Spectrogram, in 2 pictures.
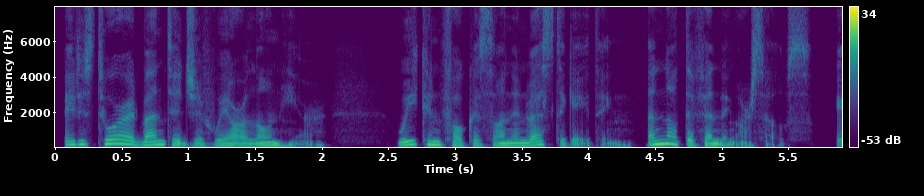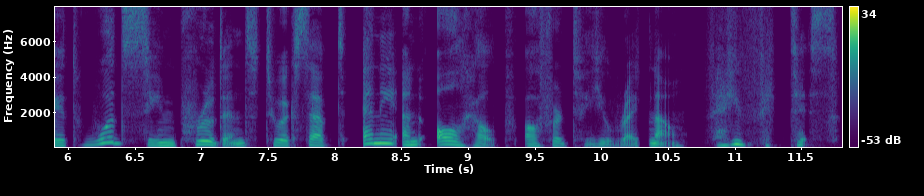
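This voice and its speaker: An actress playing a guarded, serious woman space smuggler in a video game, speaking in measured, formal sentences with dry reserve. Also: a bass voice, a little mellow, no echo, heavily acted. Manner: measured, formal speech with few contractions. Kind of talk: video game companion dialogue.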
